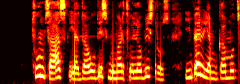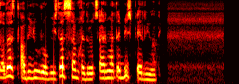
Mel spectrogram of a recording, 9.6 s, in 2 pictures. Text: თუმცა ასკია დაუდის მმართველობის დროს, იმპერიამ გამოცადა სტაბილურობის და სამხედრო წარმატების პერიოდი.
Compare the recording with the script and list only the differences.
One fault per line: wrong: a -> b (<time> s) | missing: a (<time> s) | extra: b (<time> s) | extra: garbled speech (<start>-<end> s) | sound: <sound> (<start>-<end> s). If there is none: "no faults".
no faults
